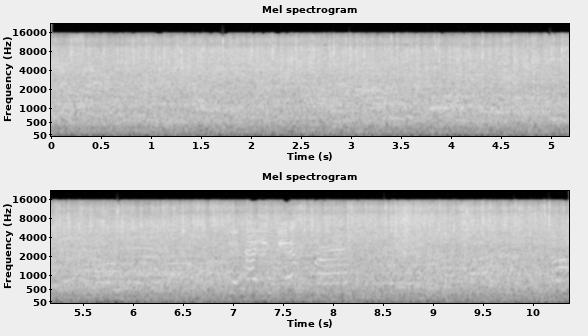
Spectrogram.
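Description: Steady noise of water pouring and splashing at a water park, with a background babble of voices and a few children's voices rising briefly about seven seconds in.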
